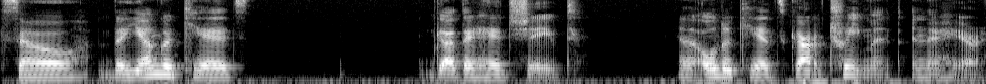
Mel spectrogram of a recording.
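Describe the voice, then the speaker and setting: A woman speaks in a Russian accent. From Russia, then US South. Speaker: vlogger. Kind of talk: storytime vlog. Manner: casual, chatty.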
